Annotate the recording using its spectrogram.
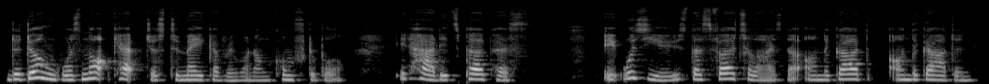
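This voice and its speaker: A woman from Romania with a Romanian accent, reading scripture and giving a sermon in a measured, reflective way. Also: medium pitch, vocal fry, darkish tone, slightly rough. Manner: measured, reflective delivery with small restarts. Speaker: preacher.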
